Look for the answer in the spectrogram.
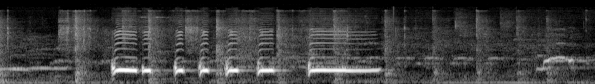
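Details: Bangkok zebra dove, a female calling the male, gives a burst of six quick ringing coos and a long sustained final coo, with faint answering coos afterward.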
